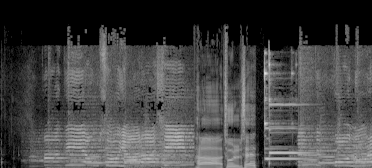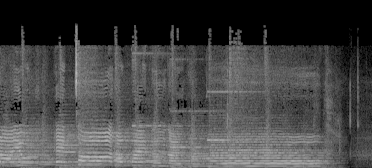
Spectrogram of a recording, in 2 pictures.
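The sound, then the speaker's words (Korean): A bright children's song about baby goats plays loudly with a bouncy beat during a music quiz on a KBS Cool FM radio show. Midway the host briefly counts "one, two, three" in a sing-song way over the music, marking a lyric for listeners to guess, then the cheerful melody carries on. “여러분들은 노래 속에 들어있는 가사를 맞춰주시면 되는데 들려드리는 음악을 잘, 잘 듣다가 제가 중간에 하나, 둘, 셋 하는 부분이 있거든요.”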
